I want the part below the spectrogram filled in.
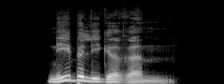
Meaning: strong dative masculine/neuter singular comparative degree of nebelig
- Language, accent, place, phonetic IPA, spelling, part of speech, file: German, Germany, Berlin, [ˈneːbəlɪɡəʁəm], nebeligerem, adjective, De-nebeligerem.ogg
